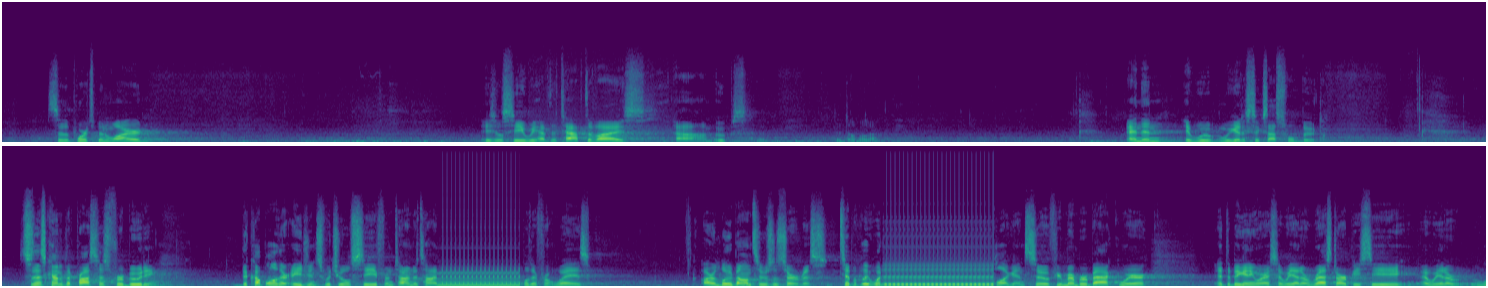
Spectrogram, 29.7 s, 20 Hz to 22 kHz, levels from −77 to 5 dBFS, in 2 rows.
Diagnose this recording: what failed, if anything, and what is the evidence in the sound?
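Mains buzz enters in the analogue wiring from 5.25 to 6.75 s. A raspy 60 Hz buzz sits about 35 dB below the signal. Sharp switching spikes from a dimmer, rectifier or unshielded run are picked up twice per mains cycle, and their energy spreads into many harmonics. On a spectrogram this shows as a comb of evenly spaced horizontal lines at multiples of 60 Hz, reaching up to several kHz. In the waveform, narrow spikes repeat every 8.3 ms.

A system hang loop, a driver or buffer failure, occurs twice: from 19.24 to 20.01 s and from 23.68 to 24.75 s. Each time the host stalled while the audio hardware kept replaying the same ring buffer. A 42.67 ms slice repeats exactly, which fits a 2048-sample buffer. That produces a rapid repetition at 23.4 Hz, with about 18 and then 25 repeats. Roughly 0.7 s and then about a second of real audio are lost. The waveform shows identical tiled segments, and the spectrogram shows vertical stripes at the loop rate.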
